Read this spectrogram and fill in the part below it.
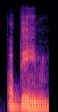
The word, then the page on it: abeam: Indian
